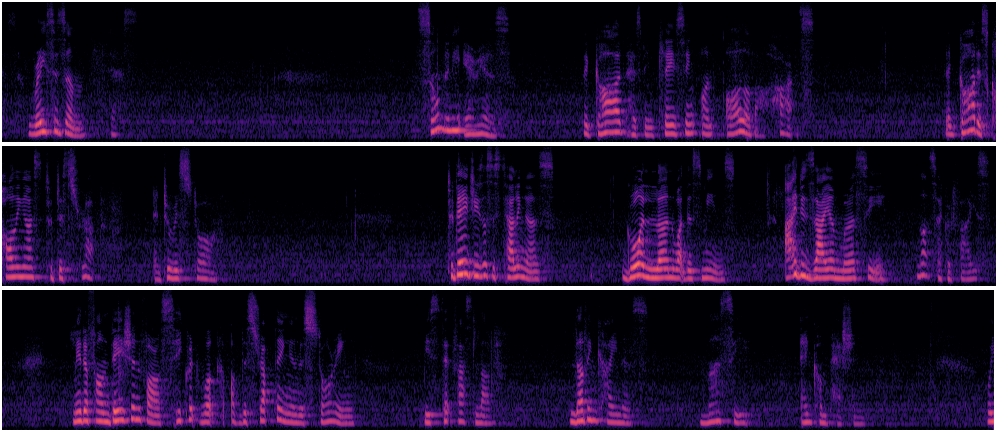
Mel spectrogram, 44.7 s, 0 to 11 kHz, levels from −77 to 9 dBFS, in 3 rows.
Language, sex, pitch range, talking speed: English, female, 170-220 Hz, 80 wpm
